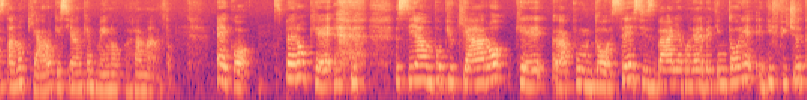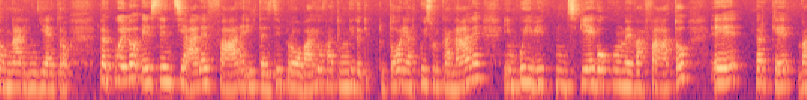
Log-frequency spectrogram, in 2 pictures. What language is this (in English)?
Italian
